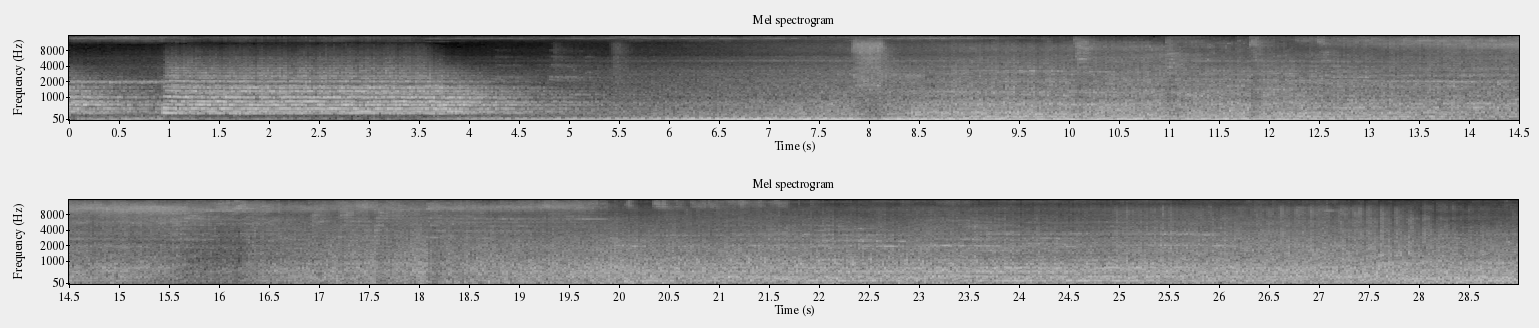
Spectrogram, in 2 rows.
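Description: Union Pacific SD70M diesel locomotive's air horn sounding several tones at once, with a short break near the start, ending about four seconds in. The lead SD70Ms' diesel engines then pass close by with a deep rumble, followed by a long string of autorack freight cars rolling past with steady wheel clatter and a high wheel squeal in the middle.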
